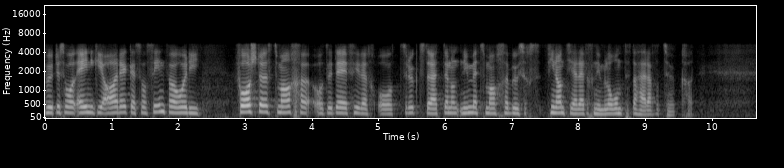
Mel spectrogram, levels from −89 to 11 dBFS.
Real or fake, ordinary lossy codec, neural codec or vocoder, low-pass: fake; none; codec, 16 kHz, 0.7 kbps, FocalCodec; 5.4 kHz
